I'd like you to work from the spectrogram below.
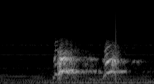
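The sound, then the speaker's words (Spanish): Two quick dog barks, one after the other, clear against a quiet background with a faint low hum. “Hasta los perros nos llaman aquí porque está la perrera.”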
